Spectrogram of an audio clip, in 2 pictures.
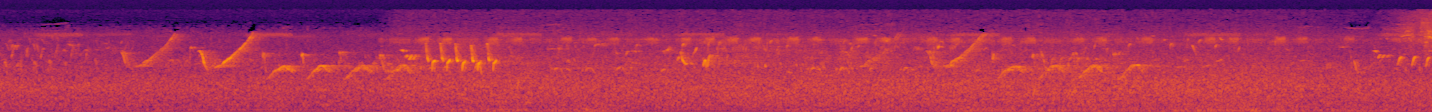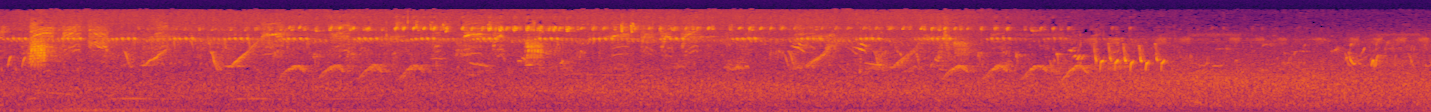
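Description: Small birds chirping and calling again and again over a steady, even background noise.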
